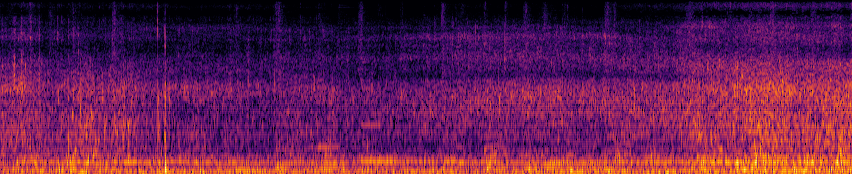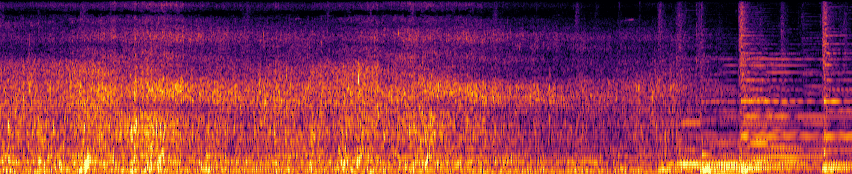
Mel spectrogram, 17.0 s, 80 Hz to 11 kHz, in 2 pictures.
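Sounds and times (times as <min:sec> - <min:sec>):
water splashing around kayak: 0:00.0 - 0:15.9.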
